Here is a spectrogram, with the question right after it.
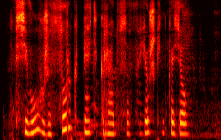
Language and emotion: Russian, angry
